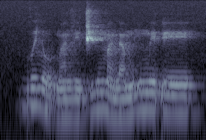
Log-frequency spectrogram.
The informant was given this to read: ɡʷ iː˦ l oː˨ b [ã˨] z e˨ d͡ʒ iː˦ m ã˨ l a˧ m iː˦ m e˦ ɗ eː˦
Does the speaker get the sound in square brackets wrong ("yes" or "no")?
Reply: no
